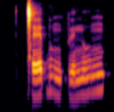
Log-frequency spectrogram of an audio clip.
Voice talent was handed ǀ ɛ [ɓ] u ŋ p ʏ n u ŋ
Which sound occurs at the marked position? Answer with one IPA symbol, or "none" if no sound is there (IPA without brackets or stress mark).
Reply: ɓ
